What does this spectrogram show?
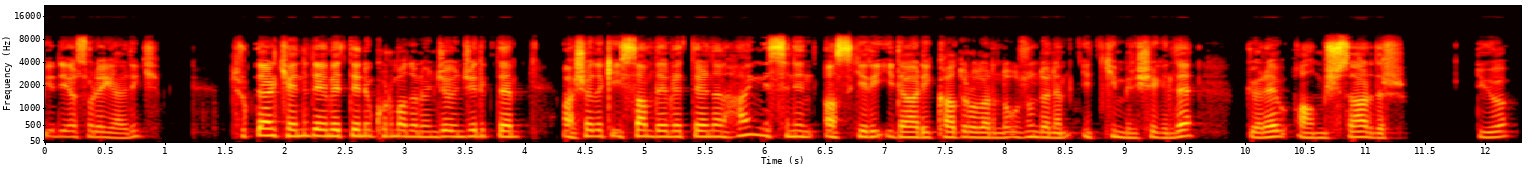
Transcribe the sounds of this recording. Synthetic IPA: b̥iɾd̪ijæɾso̞ɾujaɟælʲd̪ic | t̪ʰyɾclʲæɾcʰɛnd̪id̪ɛvlʲɛt̪lʲe̞ɾinikʰuɾmad̪anø̞nd͡ʒɛø̞nd͡ʒe̞lʲiclʲɛ | aʃaːd̪acʰiːslʲˠamd̪ɛvlʲɛt̪lʲeɾind̪ænɦaɲɟisininascʰe̞ɾiːʔid̪aːɾiːkʰad̪ɾo̞lˠaɾɯnd̪auzund̪ø̞næmɛt̪cʰinbiɾʃecilʲd̪ɛ | ɟ̥ø̞ɾɛvalˠmɯʃlˠaɾd̪ɯɾ̥ | d̪̥ijo̞

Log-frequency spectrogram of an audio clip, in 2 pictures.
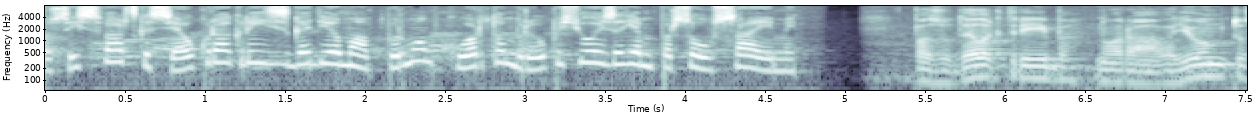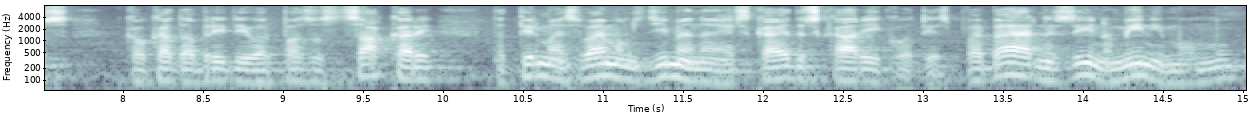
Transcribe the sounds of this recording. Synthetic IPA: wsisːvaːɾt̪skasjawkuɾaːkɾiːzis̬ɡad̪ʲijumaːpuɾmɔmkuɔɾt̪ɔmɾuːpisʲjuɔizajampaɾsɔwusajmʲi | pazud̪ɛlˠɛkt̪ɾiːbɐnuɔɾaːʋajumt̪us | kawkaːd̪aːbɾiːd̪iːvaɾpazust̪ʲsakaɾit̪ad̪̚pʲiɾmajsvajmumsdʲimʲɛnɛjiɾskajd̪ɾskaːɾiːkṵɔt̪iɛsvajbæːɾnizinamʲinʲimumu

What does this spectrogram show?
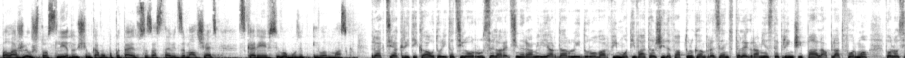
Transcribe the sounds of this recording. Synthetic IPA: pəlˠɐʐɨlˠʂt̪o̞sʲlʲe̞d̪ʊjʊʃɕːɪmkavo̞pəpɨt̪ajʊt̪səzast̪avʲɪtʲzəmalˠt͡ʃatʲskaɾʲejəfsʲivo̞budʲɪt̪ilˠonma̰sk | re̞akt̪siakɾit̪ikəaːut̪o̞ɾit̪ət̪silo̞rːuse̞laɾet̪sine̞ɾeamʲiliard̪aɾulujd̪uɾo̞varfimo̞t̪ivat̪əʃid̪e̞fap̚t̪ulkəɨnpɾe̞ze̞nt̪ːe̞le̞ɡɾamje̞st̪e̞pɾint͡ʃipala̰plat̪fo̞rmə | fo̞lo̞s

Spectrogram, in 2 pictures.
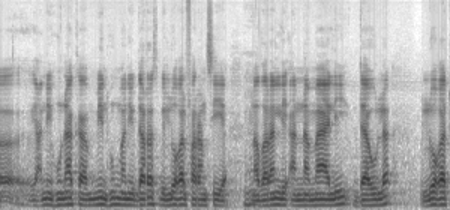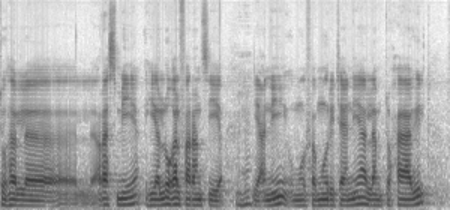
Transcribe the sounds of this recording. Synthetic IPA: jaʕniɦunaːkaminɦumːanjud̪ɑrˤːɑsbilːʊɣalfɑɾˤɑnsijːa | nɑðˤɑɾˤɑnliʔanːamaːlid̪awla | lʊɣat̪ɦa̰ | rˤːɑsmɪjːahijːalːʊɣalfɑɾˤɑnsijːajaʕnifamuɾit̪aːnɪjːalamt̪ʊħaːwɪl

